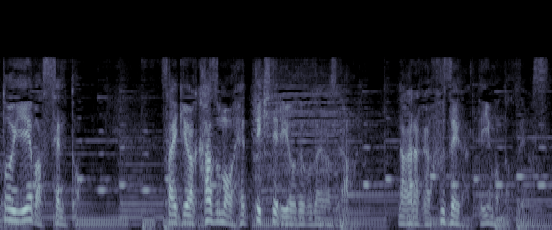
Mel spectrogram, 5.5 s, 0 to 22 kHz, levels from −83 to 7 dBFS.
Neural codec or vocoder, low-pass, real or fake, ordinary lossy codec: none; none; real; none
